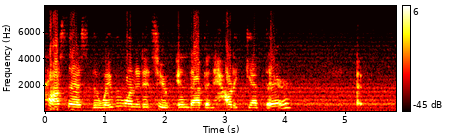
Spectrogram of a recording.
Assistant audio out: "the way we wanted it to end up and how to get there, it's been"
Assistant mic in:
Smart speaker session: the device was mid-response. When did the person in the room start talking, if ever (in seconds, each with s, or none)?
none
